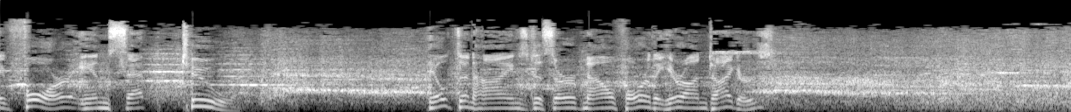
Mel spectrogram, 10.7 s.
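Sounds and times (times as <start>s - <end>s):
speech: 0.0s - 2.8s, 4.3s - 8.0s
crowd voices: 0.0s - 10.7s.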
